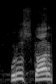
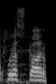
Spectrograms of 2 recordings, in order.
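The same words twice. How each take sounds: First: पुरस्कार as "puruskar", middle vowel u; wrong pronunciation. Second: पुरस्कार as "puraskar", middle vowel a; correct pronunciation. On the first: Teacher warns children against this word, mispronounced. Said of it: "पुरस्कार मत करना बच्चों". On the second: Teacher corrects the children, properly pronounced. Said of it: "पुरस्कार होता है". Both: Shown as a demonstration.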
